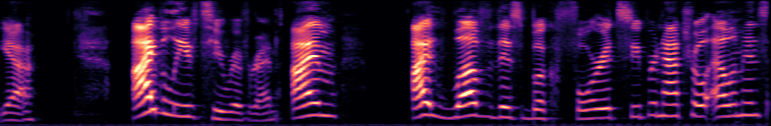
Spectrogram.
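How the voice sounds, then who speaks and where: A woman hosts a relaxed book club stream, chatting about the reading and replying to viewers in a lively, emphatic, conversational style. Her pitch is medium.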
